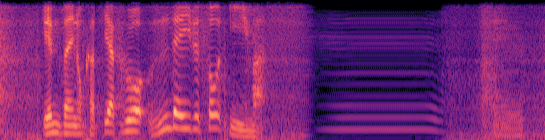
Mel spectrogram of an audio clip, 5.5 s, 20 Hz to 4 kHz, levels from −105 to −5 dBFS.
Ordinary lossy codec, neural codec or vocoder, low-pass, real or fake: Opus, 64 kbps; codec, 16 kHz, about 1 kbps, DyCAST, with the encoder's durations; 3.6 kHz; fake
